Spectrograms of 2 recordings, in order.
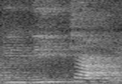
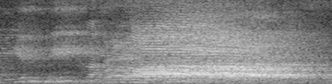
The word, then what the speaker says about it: indikator: Dan harus tingkatkan lagi dalam pembacaan harus dengan intonasi yang tepat, terus pembacaan yang tadi bukan indicap ya, tapi indikator itu bacanya.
